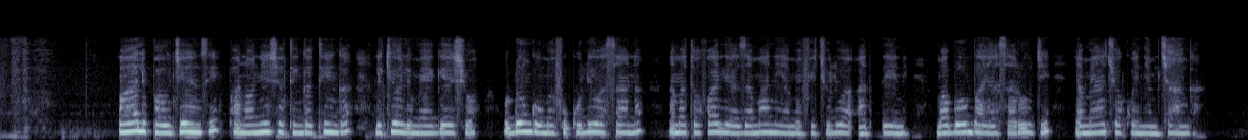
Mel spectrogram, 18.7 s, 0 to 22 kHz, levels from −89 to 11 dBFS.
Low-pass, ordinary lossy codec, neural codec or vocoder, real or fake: 7.2 kHz; Opus, 24 kbps; none; real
